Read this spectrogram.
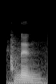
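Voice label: "nɯ̀ŋ" 'one', Thai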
